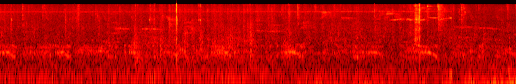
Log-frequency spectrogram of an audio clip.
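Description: Doves cooing over and over in the background, with a couple of sharp clicks. A low rumble rises near the end.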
